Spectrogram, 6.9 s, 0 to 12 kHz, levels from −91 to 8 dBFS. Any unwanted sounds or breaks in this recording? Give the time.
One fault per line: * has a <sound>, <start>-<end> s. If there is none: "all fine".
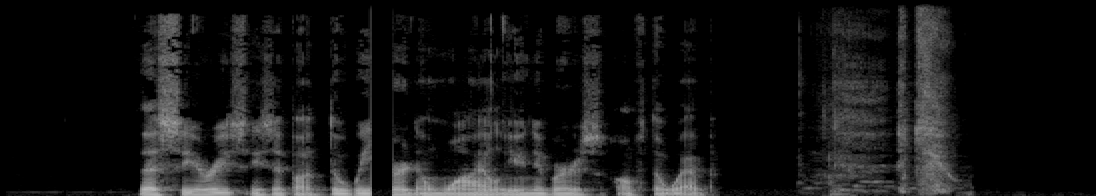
* has a dropout, 2.3-2.5 s
* has a sneeze, 5.0-6.1 s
